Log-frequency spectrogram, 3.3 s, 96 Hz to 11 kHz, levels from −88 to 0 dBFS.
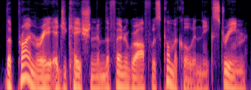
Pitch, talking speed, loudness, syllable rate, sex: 100 Hz, 195 wpm, -19 LUFS, 7.0 syllables/s, male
